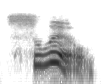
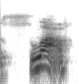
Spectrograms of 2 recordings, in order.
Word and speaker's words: slough: Well, that word is actually the word slough. And slough is a swamp. However, because it's English and let's throw another curveball in there, there's actually a different pronunciation of this word that rhymes with rough. So, sluff when it is a verb.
